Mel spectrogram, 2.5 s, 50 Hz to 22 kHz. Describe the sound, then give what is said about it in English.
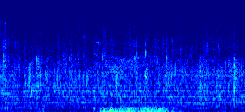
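A crowd claps steadily, a dense wash of overlapping hand claps that swells slightly in the middle and carries on without any voices, a morning round of applause for 17 children. “Why don't we give our 17 children a round of applause this morning?”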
